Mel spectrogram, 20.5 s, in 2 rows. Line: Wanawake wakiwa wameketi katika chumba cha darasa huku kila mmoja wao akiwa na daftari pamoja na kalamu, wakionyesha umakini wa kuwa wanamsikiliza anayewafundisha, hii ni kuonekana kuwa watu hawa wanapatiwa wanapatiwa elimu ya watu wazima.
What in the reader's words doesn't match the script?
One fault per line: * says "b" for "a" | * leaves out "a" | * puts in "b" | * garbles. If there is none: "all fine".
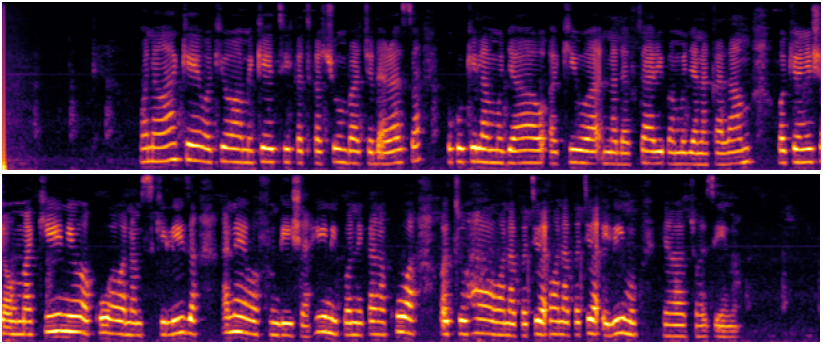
all fine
